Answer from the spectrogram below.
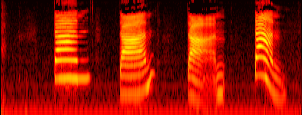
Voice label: "dan", chinese pinyin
